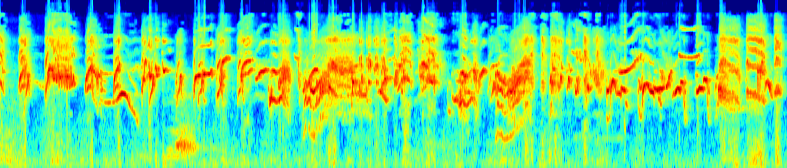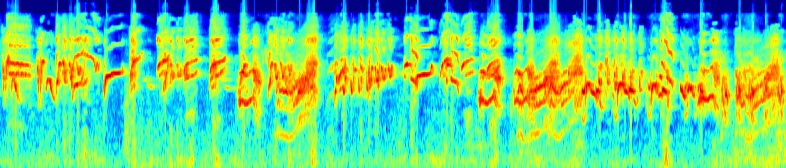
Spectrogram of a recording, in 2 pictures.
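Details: Lure call of an Oriental magpie-robin in breeding condition: a long nonstop torrent of rapid chattering, scratchy notes and thin twisting whistles, dense and loud throughout with only tiny gaps.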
